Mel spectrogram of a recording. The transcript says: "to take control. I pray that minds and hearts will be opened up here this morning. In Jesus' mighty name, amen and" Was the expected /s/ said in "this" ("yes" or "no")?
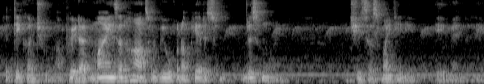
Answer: yes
